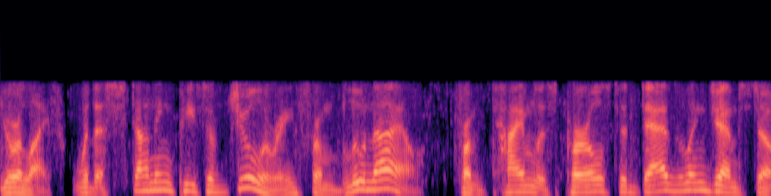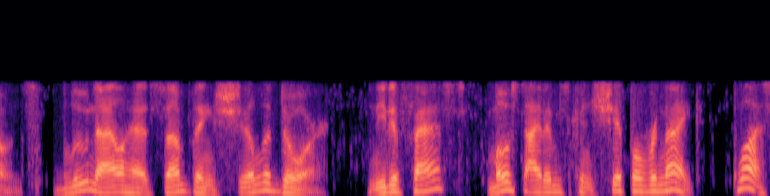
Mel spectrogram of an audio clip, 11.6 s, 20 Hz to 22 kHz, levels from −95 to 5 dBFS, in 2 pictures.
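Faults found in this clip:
Overdone noise removal, whole clip, 0 to 11.6 s. Background drops away and breaks into twinkling, warbling specks. Quiet parts of the speech go with it. Probable component: noise suppressor set too aggressive. Mechanism: bins near its noise estimate get cut far down or to nothing, frame by frame. Low-level speech detail sits near that estimate, so it gets gated too. The bins switch on and off independently, which produces the specks.

Speex codec damage, plainly audible, whole clip. Speech sounds noisy and hoarse. Nothing above 3.8 kHz, so the band is narrowband only. Probable component: Speex encoder at a low setting, which fits a bitrate near 11 kbps. Mechanism: CELP coding with too few bits for the excitation signal. The pulse and residual detail is coarsely approximated, so noise and roughness replace the natural voicing texture.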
